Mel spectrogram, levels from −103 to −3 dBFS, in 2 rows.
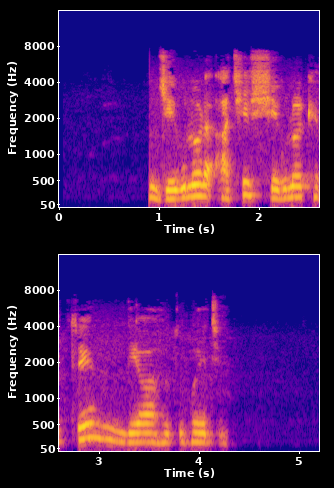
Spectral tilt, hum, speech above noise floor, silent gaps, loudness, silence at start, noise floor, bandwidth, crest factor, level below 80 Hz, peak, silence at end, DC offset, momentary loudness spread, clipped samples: -5.5 dB/octave; none; 60 dB; none; -18 LUFS; 0.9 s; -78 dBFS; 7.6 kHz; 18 dB; -60 dBFS; -2 dBFS; 0.95 s; under 0.1%; 11 LU; under 0.1%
